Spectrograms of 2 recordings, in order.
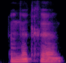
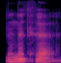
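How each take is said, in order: Both takes have the same delivery.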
